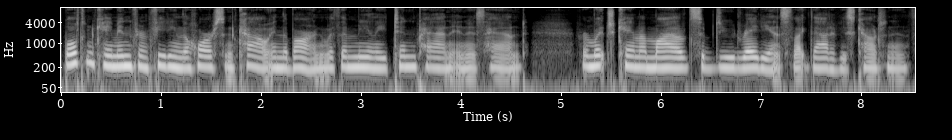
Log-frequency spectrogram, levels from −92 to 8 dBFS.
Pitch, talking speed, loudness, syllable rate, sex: 195 Hz, 225 wpm, -18 LUFS, 5.3 syllables/s, female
